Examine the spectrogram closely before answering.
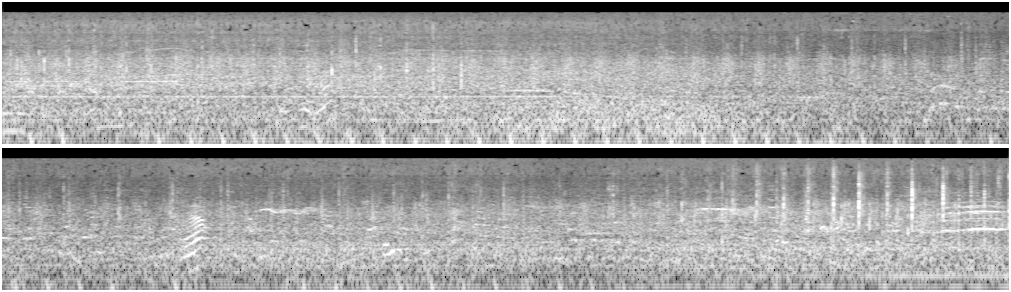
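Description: Racewalkers' shoes patter quickly on the road.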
